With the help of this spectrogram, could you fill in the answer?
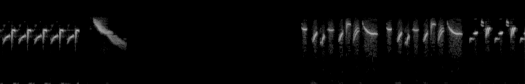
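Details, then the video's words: European goldfinch song recorded for training young decoy birds for field contests and trapping: rapid repeated tinkling notes, a falling slurred whistle, then a long run of bright, varied twittering phrases after a short pause. "Canto del jilguero CD campero para educar reclamos noveles"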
